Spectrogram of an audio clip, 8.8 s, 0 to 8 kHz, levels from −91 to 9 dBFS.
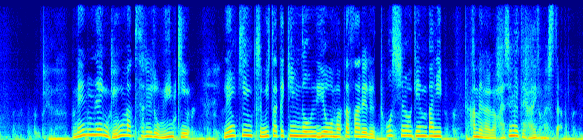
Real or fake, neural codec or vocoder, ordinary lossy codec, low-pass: fake; codec, 16 kHz, 1 kbps, FreqCodec, larger model; none; none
